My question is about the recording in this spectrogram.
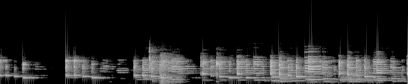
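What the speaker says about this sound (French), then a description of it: "j'ai le téléphone qui sonne en même temps" A phone ringtone plays a bright, repeating melodic pattern, fairly faint and distant, with a brief gap near the start before the tune continues steadily.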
